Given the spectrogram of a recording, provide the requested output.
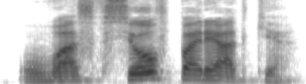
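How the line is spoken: Muttered. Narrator (Russian): Пробурчал

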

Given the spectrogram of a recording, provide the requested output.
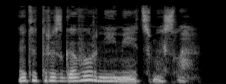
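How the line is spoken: Weary. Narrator (Russian): устало произнес Альгидрас

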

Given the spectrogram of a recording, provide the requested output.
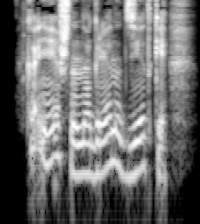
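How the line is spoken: Grumbling. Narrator (Russian): пробурчал Вольфганг

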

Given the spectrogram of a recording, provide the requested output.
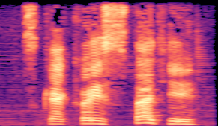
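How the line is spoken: Snorted. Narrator (Russian): фыркнула Инна Маркова

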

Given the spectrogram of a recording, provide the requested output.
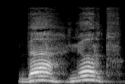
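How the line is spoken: Breathed out. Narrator (Russian): выдохнула Симона

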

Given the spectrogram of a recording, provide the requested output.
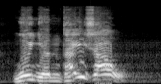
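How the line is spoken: Sudden raised shout. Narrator (Vietnamese): Từ Thăng bỗng cao giọng quát

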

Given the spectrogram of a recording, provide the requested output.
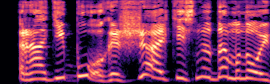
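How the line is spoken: Shrill squeal. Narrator (Russian): взвизгнул он

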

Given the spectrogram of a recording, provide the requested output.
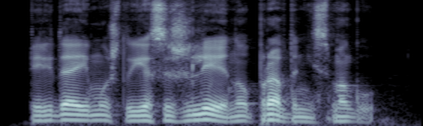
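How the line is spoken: Plain. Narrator (Russian): сказал я

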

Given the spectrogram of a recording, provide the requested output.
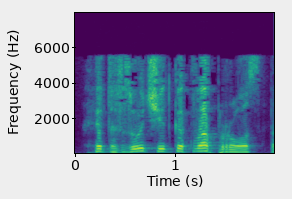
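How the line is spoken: Grumble. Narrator (Russian): проворчал Вадим

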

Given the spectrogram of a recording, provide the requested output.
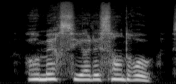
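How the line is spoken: Exclaimed. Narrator (French): s'écria Ramona

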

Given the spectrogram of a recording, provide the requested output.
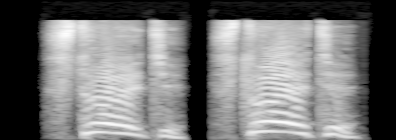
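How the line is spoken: Hissing shout, hunchback. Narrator (Russian): Немилосердно шипя, прокричал горбатый Шурт

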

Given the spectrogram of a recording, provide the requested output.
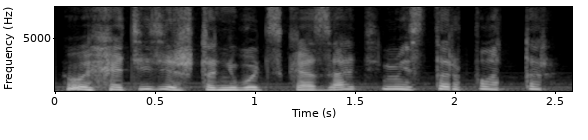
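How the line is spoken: Cheerful inquiry, woman. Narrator (Russian): Осведомилась женщина так радостно, словно они были не на суде

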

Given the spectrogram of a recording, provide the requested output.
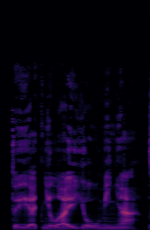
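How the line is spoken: Growled. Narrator (Russian): зарычал Ахмат

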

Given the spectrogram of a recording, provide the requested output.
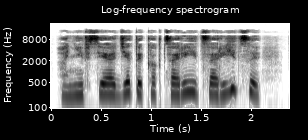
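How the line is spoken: Boy whispering. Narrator (Russian): прошептал мальчик Андромахе

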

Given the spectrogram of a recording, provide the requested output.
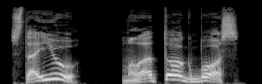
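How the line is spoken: Deep bass voice. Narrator (Russian): пробасил скрываемый паром бом

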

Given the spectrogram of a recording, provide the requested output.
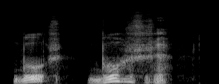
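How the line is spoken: Whisper. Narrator (Russian): прошептала она

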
